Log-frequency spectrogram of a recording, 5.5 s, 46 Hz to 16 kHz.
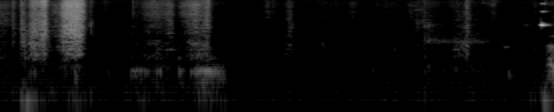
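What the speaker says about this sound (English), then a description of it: "Let's just sand it down and see what." Sanding the cabinet of a 1940s Motorola table radio: a few short, close, scratchy rubbing strokes with quiet pauses between them.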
